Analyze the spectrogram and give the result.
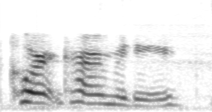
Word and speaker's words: Court Carmody: Which is Court Carmody.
